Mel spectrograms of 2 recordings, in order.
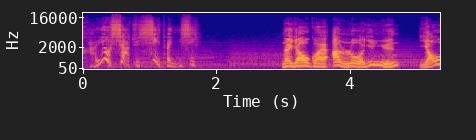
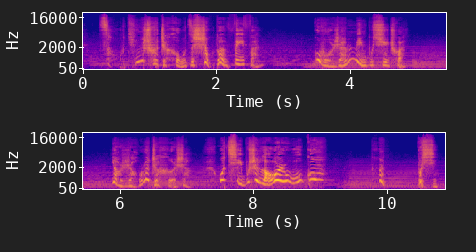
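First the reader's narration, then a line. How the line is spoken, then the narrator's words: Teeth-gritted, resentful. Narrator (Chinese): 那妖怪在云端里咬牙切齿，暗恨道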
